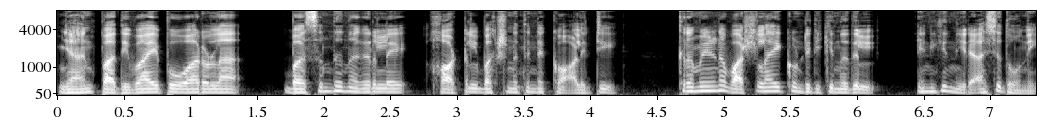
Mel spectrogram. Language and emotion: Malayalam, sad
